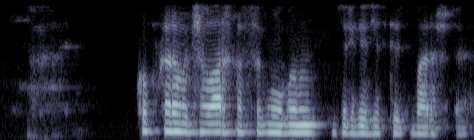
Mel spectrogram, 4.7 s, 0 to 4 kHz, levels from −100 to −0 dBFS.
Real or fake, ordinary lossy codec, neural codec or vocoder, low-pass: fake; Opus, 64 kbps; codec, 16 kHz, 2 kbps, FunCodec, trained on Chinese and English, 25 frames a second; 3.6 kHz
